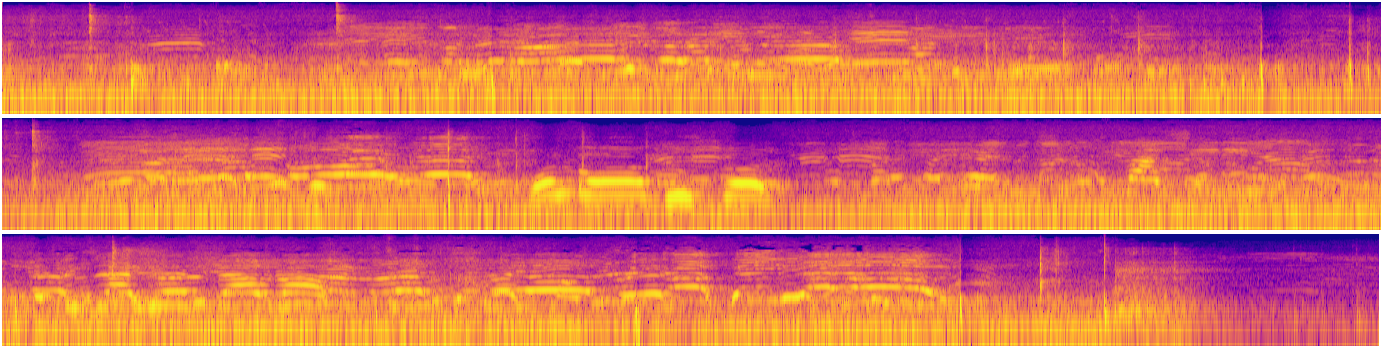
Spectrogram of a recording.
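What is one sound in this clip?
Young girls shout and cheer outdoors.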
